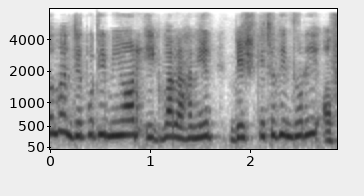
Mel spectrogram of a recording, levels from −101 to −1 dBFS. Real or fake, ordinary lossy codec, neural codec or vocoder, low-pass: fake; AAC, 32 kbps; codec, 16 kHz, 1.1 kbps, Voila-Tokenizer; 7.2 kHz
